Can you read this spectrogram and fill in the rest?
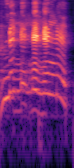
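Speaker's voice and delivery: squeaky high mock no's through laughter; hammed-up high-pitched no no no; mocking refusal. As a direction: parody the guest's prissy protest. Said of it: "And it's like".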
